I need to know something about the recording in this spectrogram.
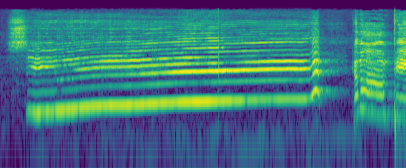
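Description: A man's hog call at a calling contest, into a microphone: one long held note that climbs slowly for about four seconds, then breaks sharply upward, followed by a few short higher calls near the end.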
